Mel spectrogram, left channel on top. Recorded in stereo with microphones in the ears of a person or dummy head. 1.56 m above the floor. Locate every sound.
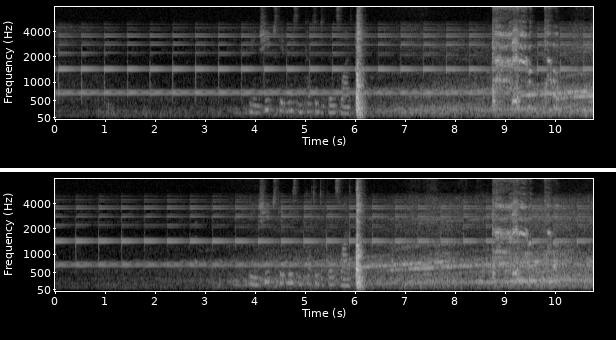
3.9 s a woman speaking: 55° right (ahead or behind), 2.5 m; by 5.9 s 70° right (ahead or behind), 1.6 m
6.0 s a door slam: 30° right (ahead or behind), 1.9 m
8.7 s a cough: 10° left (ahead or behind), 0.9 m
